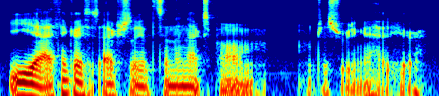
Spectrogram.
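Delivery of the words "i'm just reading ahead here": whispered aside. Real, not acted. Aside while skimming the page.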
